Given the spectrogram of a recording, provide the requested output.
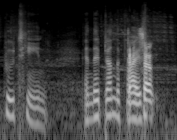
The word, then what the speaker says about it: poutine: It is Canadian, but it's pronounced poutine, as in put in.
